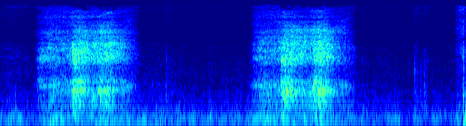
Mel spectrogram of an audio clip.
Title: snores like a mofo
